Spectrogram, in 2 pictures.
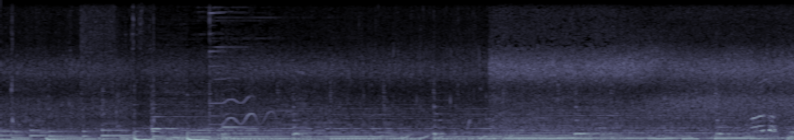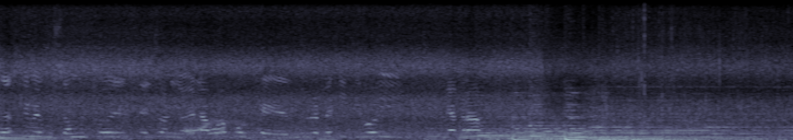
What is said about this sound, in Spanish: Es que me gusta mucho este sonido del agua porque es muy repetitivo y me atrapa.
